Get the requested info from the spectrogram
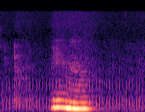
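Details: Nina, a pet cat, grooms herself in a bathtub and gives a single short, low mew of about half a second. It holds a steady pitch, then dips slightly at the end, against a quiet indoor background.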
